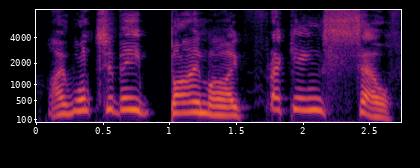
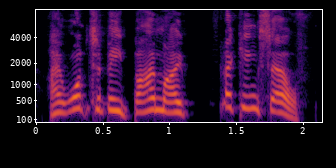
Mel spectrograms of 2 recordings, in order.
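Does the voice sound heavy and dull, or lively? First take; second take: heavy and dull; lively. First: The line is read in a heavy, dull voice. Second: The line is read in a livelier, brighter voice.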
